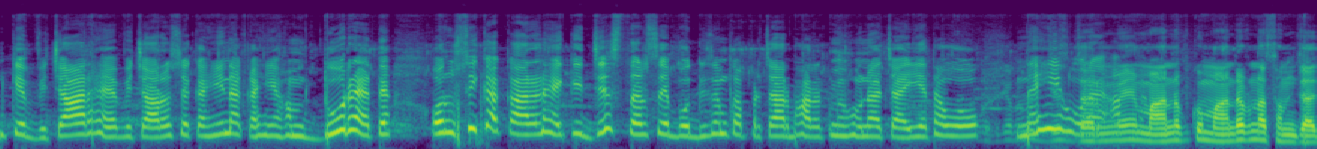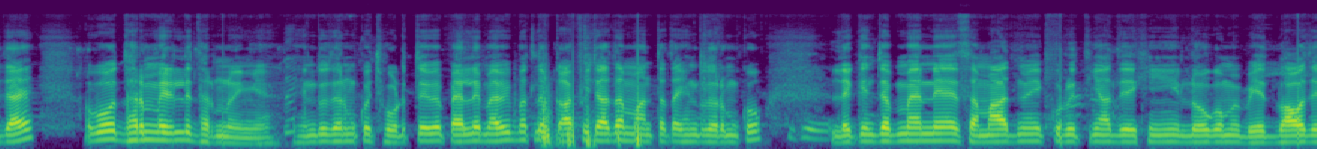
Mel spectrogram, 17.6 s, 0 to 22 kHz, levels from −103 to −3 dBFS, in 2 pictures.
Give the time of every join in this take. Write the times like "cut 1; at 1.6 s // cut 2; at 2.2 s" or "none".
cut 1; at 7.3 s // cut 2; at 10.6 s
